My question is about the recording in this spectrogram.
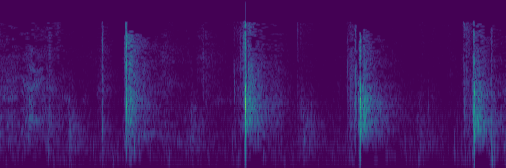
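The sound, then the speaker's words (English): Heavy, sharp thuds land in a steady beat about every second and a half, with softer extra stamps slipped in between, as a group of people stamp their feet together in time to keep the rhythm for singing a pop song chorus. “Are we stamping first or clapping first? I can't remember. Stamping, right.”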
